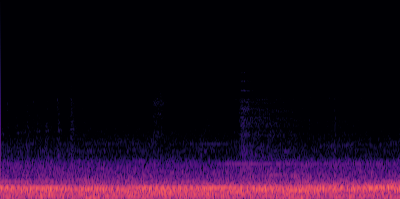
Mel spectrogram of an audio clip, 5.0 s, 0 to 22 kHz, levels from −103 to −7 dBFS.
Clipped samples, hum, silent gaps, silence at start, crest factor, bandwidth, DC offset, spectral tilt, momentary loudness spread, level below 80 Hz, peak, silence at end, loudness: under 0.1%; none; none; 0 s; 12 dB; 1.4 kHz; under 0.1%; -14.5 dB/octave; 2 LU; -54 dBFS; -32 dBFS; 0 s; -45 LUFS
